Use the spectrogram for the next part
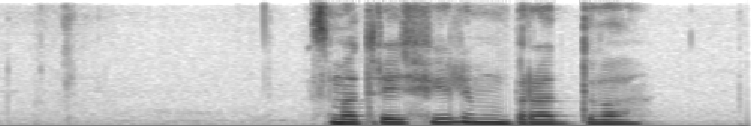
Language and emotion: Russian, neutral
